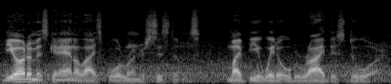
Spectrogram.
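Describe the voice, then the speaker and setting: An actor playing a calm, commanding soldier who leads a squad in a sci-fi game, speaking in terse, clipped orders. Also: male voice, low-pitched, fast talker, noisy background, natural voice. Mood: calm, focused. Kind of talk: video game military dialogue.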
